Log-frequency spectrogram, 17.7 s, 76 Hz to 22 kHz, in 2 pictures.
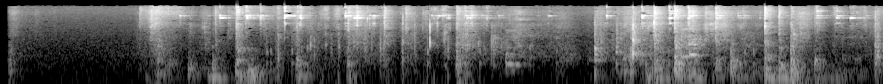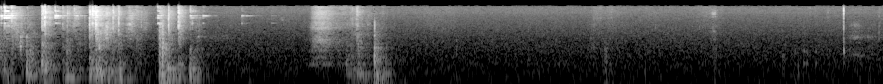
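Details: An Irish terrier acting wildly indoors gives bursts of rough, scratchy whimpering and yipping sounds from about 1.5 to 11 seconds, with a short burst near 12 seconds, then near silence.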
